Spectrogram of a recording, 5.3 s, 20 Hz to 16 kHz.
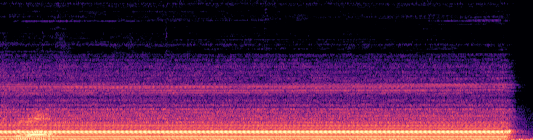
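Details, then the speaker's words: Dive Buddy hookah diving system compressor, battery at 94% after 10–15 minutes' use, switching on after air is let out: a steady electric motor hum at even pitch for about five seconds, then a clean cutoff; normal recharge. "I'm gonna let the air out of this guy, and you'll hear it come on. And that's how loud it is."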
